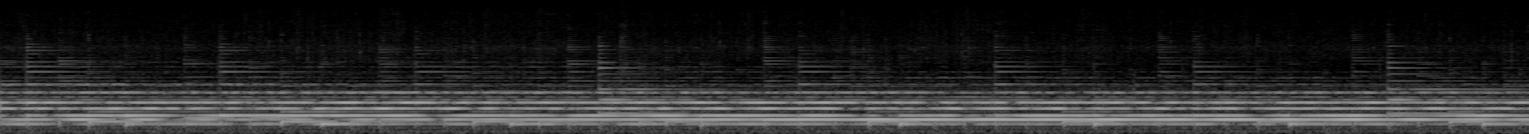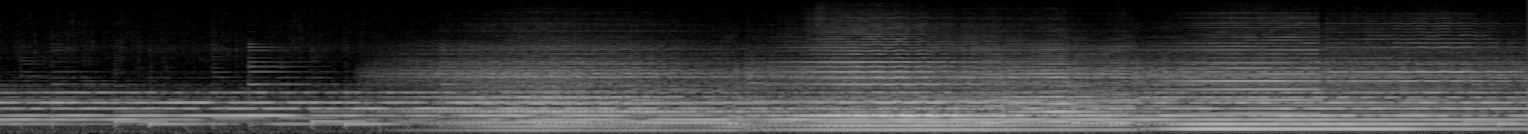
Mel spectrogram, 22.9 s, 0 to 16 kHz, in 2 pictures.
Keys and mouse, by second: 0.5-1.6 drag, 1.8 click, 3.0-4.0 drag, 4.6-6.6 drag, 6.9 click, 7.8 click, 9.1 click, 9.8-10.8 drag, 11.0 click, 12.2 click, 13.3 alt+click, 14.7-16.5 drag, 16.8 alt+click, 17.5-18.8 drag, 19.0-20.1 drag, 20.2-21.7 drag, 21.8 click.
